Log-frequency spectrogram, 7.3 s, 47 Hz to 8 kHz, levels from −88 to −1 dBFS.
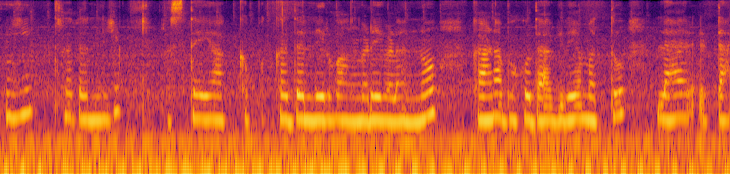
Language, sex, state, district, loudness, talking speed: Kannada, female, Karnataka, Raichur, -17 LUFS, 55 wpm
